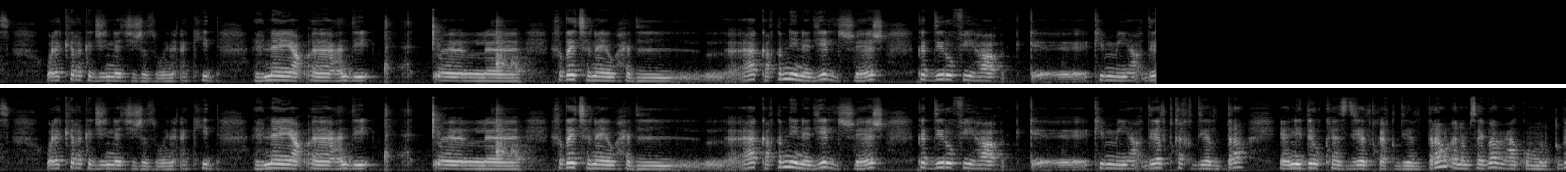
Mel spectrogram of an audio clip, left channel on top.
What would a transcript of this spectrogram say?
ولكن راه كتجي النتيجه زوينه اكيد. هنايا عندي خديت هنايا واحد هكا قنينه ديال الدجاج، كديروا فيها كميه ديال الدقيق ديال الذره، يعني ديروا كاس ديال الدقيق ديال الذره. انا مصايبه معكم من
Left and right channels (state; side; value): drops out; left; at 11.6 s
